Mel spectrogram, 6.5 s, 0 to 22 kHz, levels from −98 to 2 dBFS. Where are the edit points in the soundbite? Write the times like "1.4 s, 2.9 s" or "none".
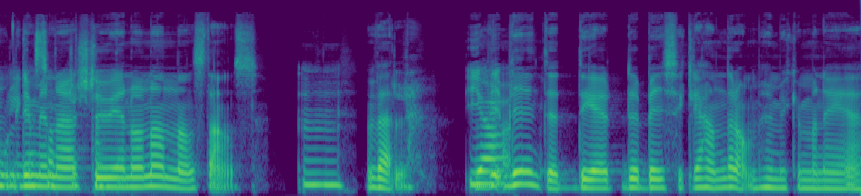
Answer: none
